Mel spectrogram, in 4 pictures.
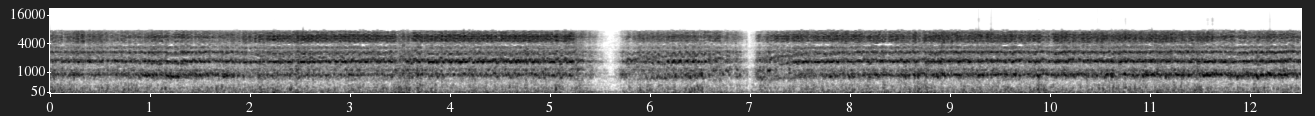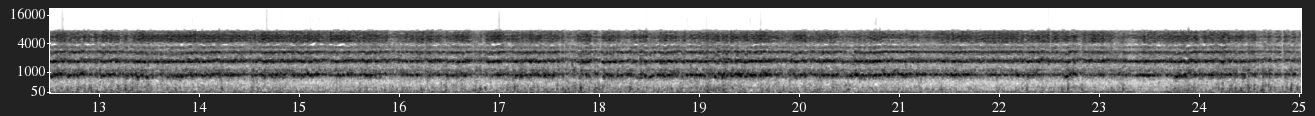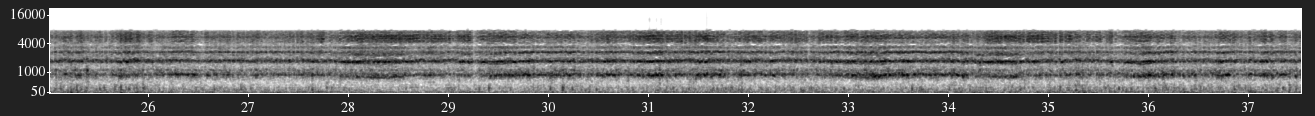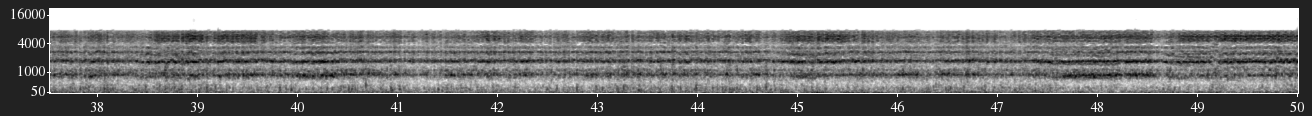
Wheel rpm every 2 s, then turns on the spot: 230, 200, 150, 150, 240, 230, 230, 230, 230, 230, 230, 230, 240, 230, 220, 230, 230, 220, 230, 230, 230, 230, 230, 230, 210.
none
